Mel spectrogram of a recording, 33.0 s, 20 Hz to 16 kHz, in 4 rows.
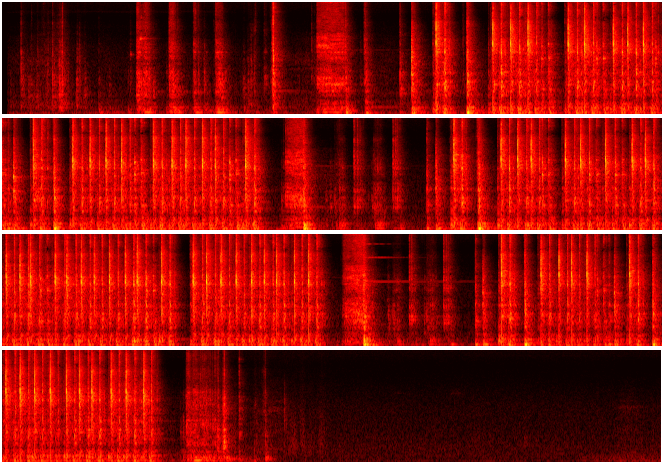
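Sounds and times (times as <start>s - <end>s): manual typewriter typing: 1.6s - 27.8s.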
